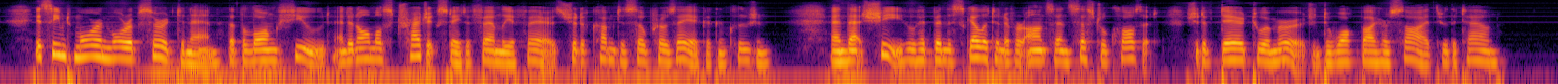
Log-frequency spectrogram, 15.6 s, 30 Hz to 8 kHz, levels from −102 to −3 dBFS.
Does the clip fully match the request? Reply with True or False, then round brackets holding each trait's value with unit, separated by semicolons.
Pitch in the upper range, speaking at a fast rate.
False (145 Hz; 210 wpm)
